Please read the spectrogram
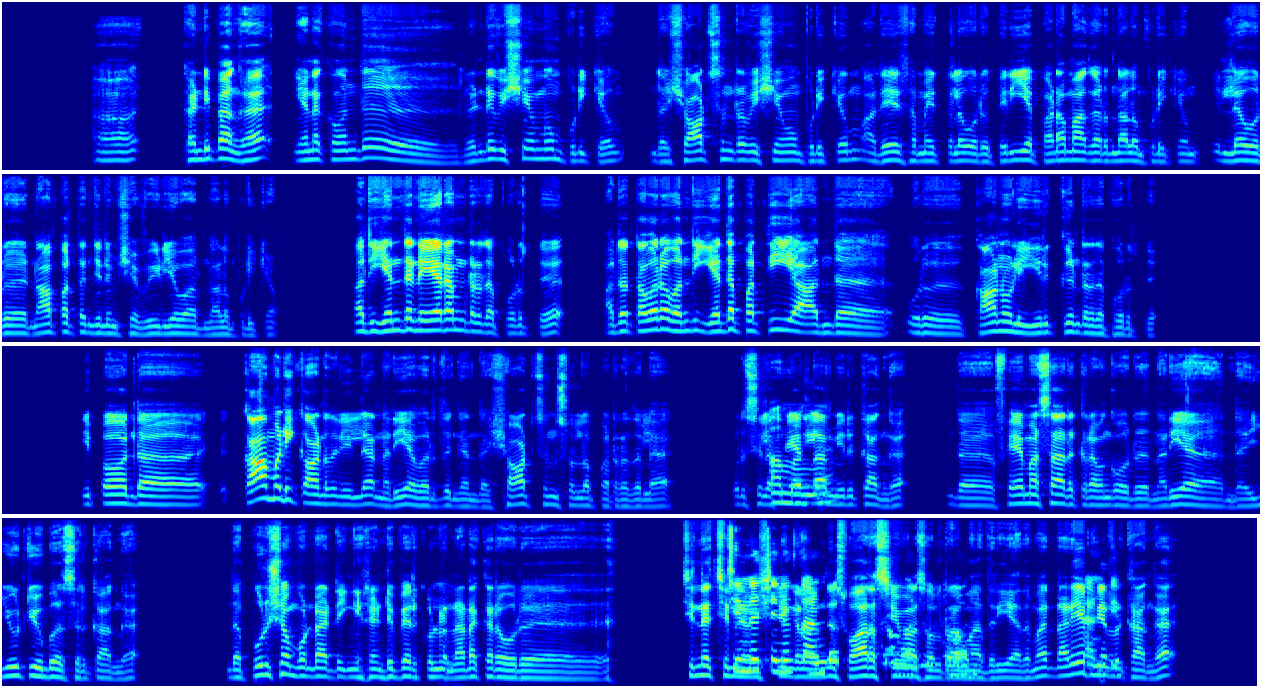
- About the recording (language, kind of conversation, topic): Tamil, podcast, சின்ன வீடியோக்களா, பெரிய படங்களா—நீங்கள் எதை அதிகம் விரும்புகிறீர்கள்?
- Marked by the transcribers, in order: in English: "ஷார்ட்ஸ்ன்ற"; in English: "ஷார்ட்ஸ்ன்னு"; in English: "ஃபேமஸ்ஸா"; chuckle; other background noise; drawn out: "ஒரு"; unintelligible speech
